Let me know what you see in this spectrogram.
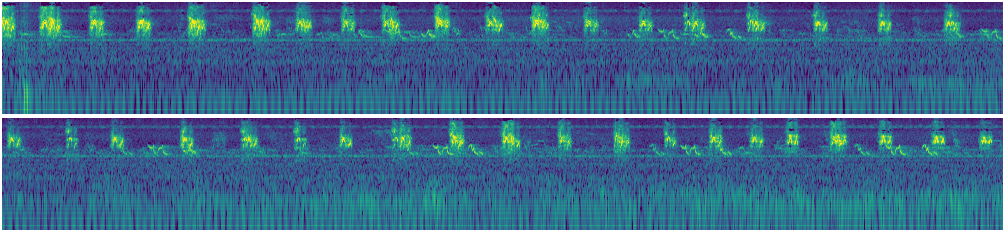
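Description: A small songbird chirping at the nest box, one short sharp chirp after another at a steady pace of about two a second.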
